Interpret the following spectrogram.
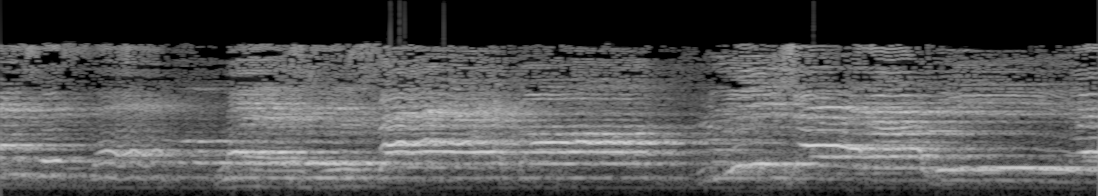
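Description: Church congregation singing a French hymn together in slow, held notes.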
